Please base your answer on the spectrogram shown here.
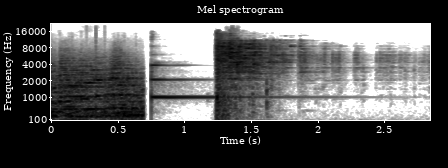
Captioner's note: glass Shattering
